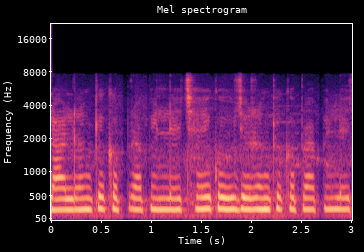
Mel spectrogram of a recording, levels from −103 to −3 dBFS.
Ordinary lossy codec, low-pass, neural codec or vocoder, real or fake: none; none; none; real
